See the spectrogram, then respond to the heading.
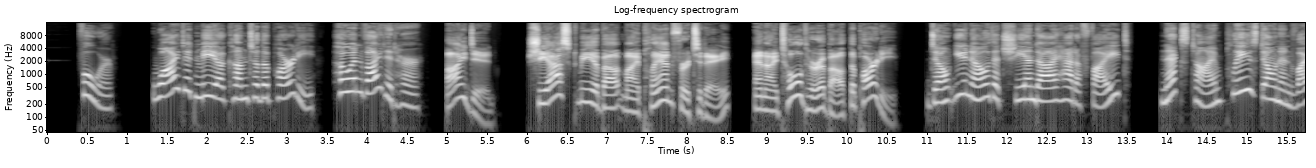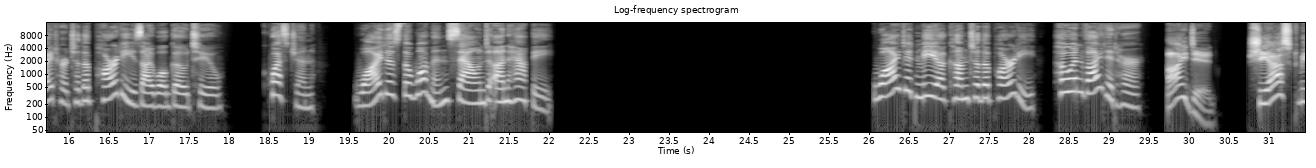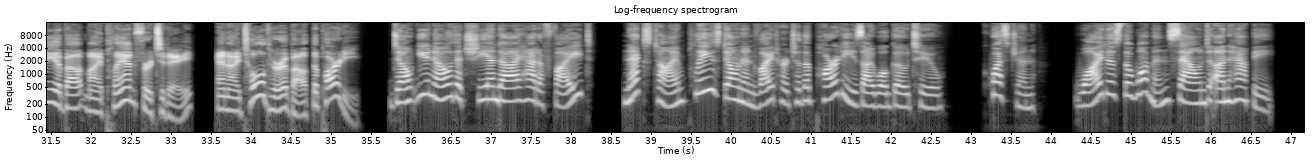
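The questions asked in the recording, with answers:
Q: Why does the woman sound unhappy?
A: Mia, whom she had a fight with, came to the party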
